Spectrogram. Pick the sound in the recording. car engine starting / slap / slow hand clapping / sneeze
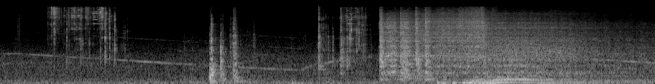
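car engine starting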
